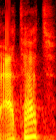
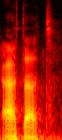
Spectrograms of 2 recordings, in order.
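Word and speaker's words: AT-AT: I think it's supposed to be pronounced atat. Yeah. Well, you can call it's called atat. Yeah, the the creators I think clarified at some point. It's like atat.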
